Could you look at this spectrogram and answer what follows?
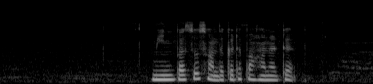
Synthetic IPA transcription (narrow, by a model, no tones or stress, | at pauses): minpasusand̪əkəʈəpaɦanəʈə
